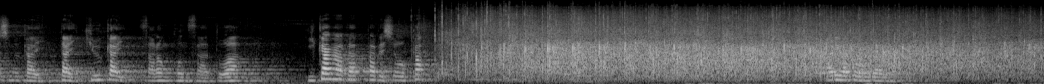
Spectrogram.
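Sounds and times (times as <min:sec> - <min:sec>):
speech: 0:00.0 - 0:04.5, 0:08.3 - 0:09.1
audience applause: 0:04.3 - 0:10.4.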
